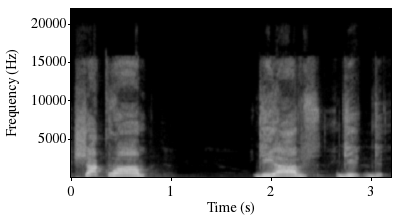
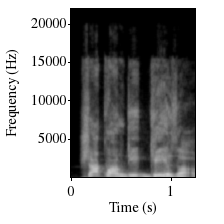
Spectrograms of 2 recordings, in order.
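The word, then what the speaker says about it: Shakhram Giyasov: Shakram Giyazov. That's what it is. Shakram Giyazov. My apologies for getting the name wrong. I'm going to get it right now, though. Shakram Giyazov, brother, that was something.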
